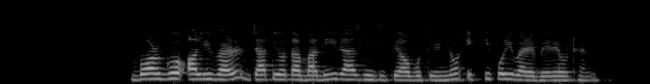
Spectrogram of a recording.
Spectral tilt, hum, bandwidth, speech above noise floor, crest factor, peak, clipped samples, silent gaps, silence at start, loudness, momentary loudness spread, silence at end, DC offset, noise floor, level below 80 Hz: -7.5 dB/octave; none; 7 kHz; 50 dB; 16 dB; -18 dBFS; under 0.1%; none; 1.3 s; -33 LUFS; 11 LU; 0.5 s; under 0.1%; -82 dBFS; -76 dBFS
